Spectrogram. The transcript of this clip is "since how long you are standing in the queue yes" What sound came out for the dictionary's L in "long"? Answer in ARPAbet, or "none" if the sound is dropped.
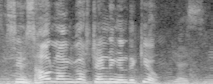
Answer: L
